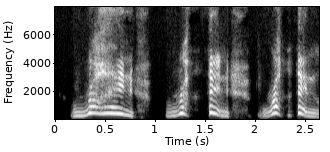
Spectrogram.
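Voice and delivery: cheering, high yelling. Retelling the speaker's husband yelling during a game; mock yelling. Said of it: "I hear my husband start yelling".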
